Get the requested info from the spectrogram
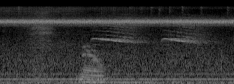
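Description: A steady, high-pitched drone from a chorus of insects, holding on without a break.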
